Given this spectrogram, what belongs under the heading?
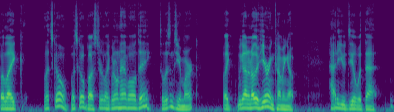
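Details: Adult male speaker; typical speech.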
